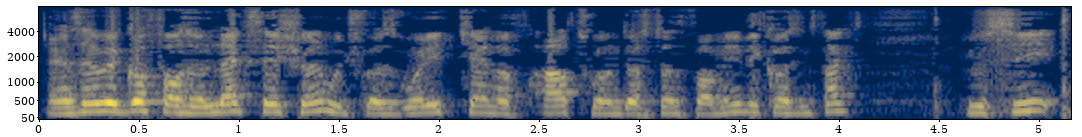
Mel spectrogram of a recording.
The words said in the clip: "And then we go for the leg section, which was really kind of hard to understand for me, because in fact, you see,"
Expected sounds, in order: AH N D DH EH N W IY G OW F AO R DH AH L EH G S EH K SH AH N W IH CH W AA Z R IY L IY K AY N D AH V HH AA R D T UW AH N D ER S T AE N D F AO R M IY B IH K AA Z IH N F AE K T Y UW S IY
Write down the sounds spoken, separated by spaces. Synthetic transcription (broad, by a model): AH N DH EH W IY G OW F AO R DH AH L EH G S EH SH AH N W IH CH W AA Z R IY L IY K AY N D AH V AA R T UW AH N D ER S T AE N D F AO R M IY B IH K AA Z IH N F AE K T Y UW S IY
